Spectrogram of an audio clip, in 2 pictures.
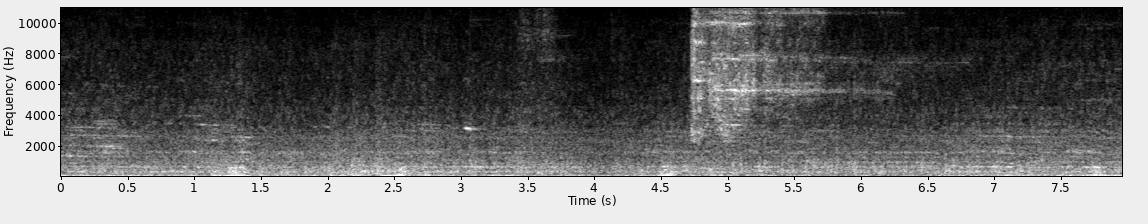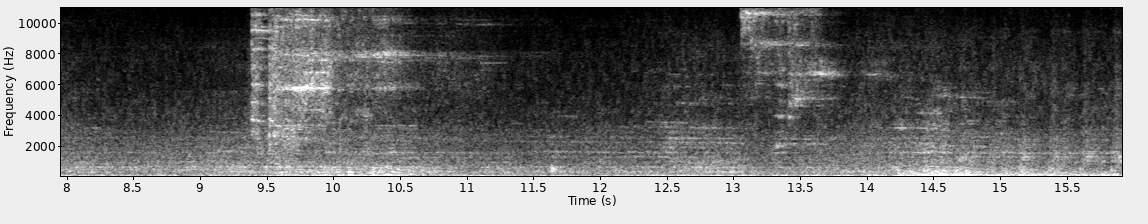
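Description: Norfolk Southern train with its wheels squealing in three short spells over a steady low rumble.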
